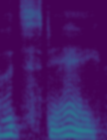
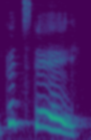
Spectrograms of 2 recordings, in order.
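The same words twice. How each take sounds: First: Low, soft praise; soft, even praise; calm praise. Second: High, loud gushing praise; the wrong way, too excited; loud, too-excited praise that gets the dog up. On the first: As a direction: praise him gently to keep him in place. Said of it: "keep your voice nice and calm". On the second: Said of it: "If you say ... you might get the dog up". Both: Shown as a demonstration.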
